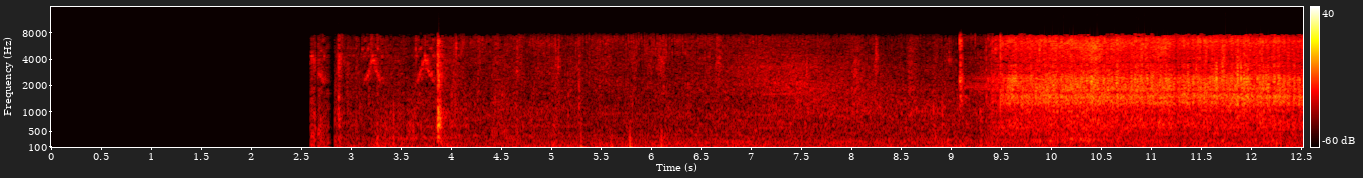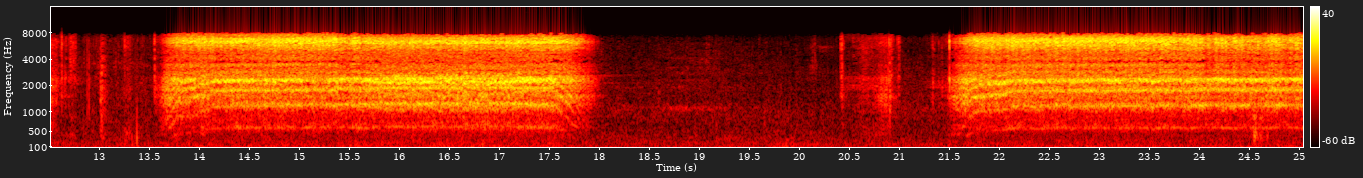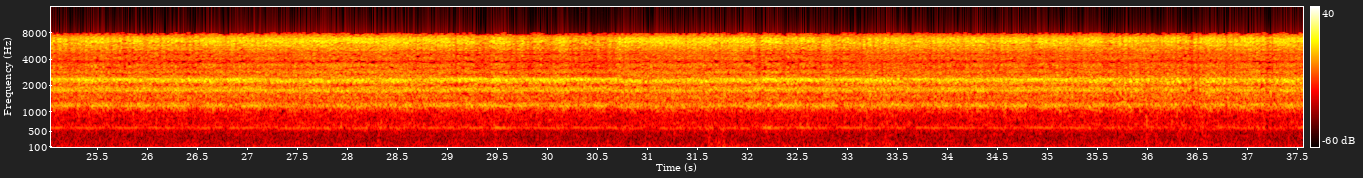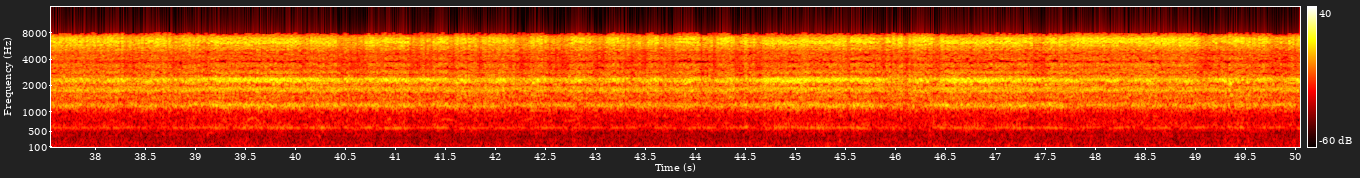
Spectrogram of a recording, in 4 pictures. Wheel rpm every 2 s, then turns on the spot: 0, 0, 0, 0, 0, 30, 30, 120, 140, 10, 30, 140, 150, 150, 150, 150, 150, 150, 150, 150, 150, 150, 150, 150, 150.
10-12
